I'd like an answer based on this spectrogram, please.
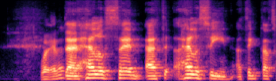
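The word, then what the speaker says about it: Holocene: we're in us the hell of scent uh hella seen i think that's how you pronounce it h-o-l-o-c-e-n-e extinction and i'll just give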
